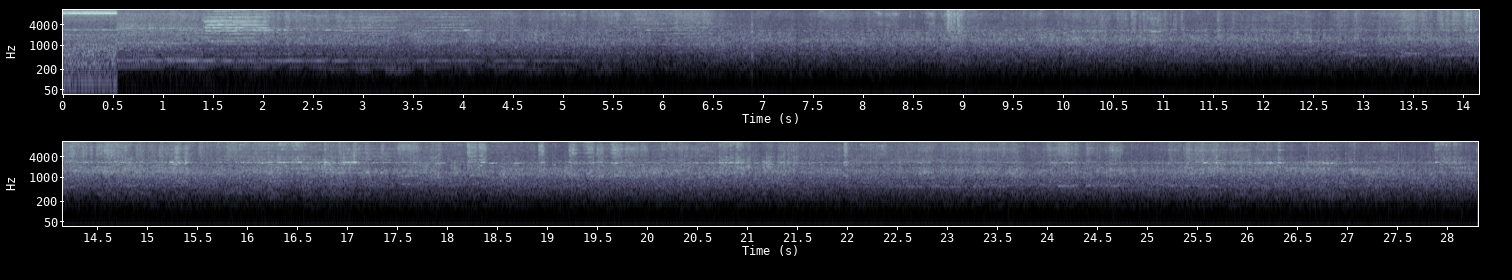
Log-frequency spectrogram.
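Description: Loaded freight hopper cars rolling past: a steady rattling rumble of steel wheels on rail, with occasional clicks.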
